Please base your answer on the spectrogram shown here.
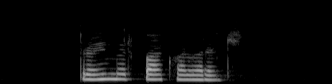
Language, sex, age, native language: Icelandic, female, 20-29, Icelandic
